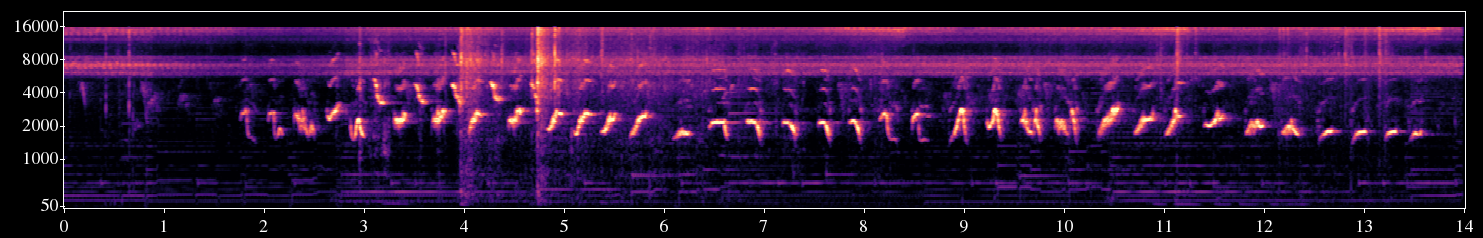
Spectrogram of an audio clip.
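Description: Green leafbird (cucak ijo) song: a long run of quick, sharp whistled notes, about three a second, starting about two seconds in and stepping down in pitch near the end. Background music with sustained notes plays underneath, and there are two sharp knocks about four seconds in.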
